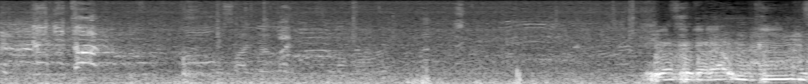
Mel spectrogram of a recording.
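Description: Young men shout to each other outdoors across an open field.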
